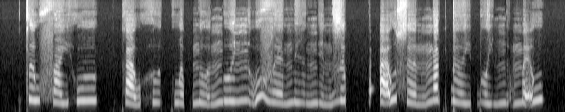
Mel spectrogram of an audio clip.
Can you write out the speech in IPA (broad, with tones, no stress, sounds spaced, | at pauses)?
t̪ ə˧ w f a̤˨˩ j h w u˧ | k a˧˩ w h ṳ˨˩ ə̯ k w ə˨˩ p̚ n u˧˩ ə̯ ŋ u˧ ə̯ ɲ ṵ˧˥ v ɛ̤˨˩ n i̤˨˩ ə̯ ŋ i˧˩ n z ə˦˥ p̚ | ʔ a̰˧˥ w s əː˧˩ n ŋ a˦˥ k̚ ɗ ə̤ː˨˩ j ɓ o̤˨˩ j ŋ ɨ̰˧˨ ə̯ m ɛ̰˧˥ w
